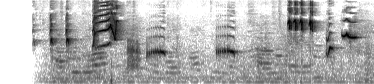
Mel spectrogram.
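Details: Oriental magpie-robin (white-breasted kacer) singing a vigorous Cililin-style song used as training material: sharp whistled notes, a buzzy harmonic burst, falling slurs and bright high chips separated by short pauses.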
